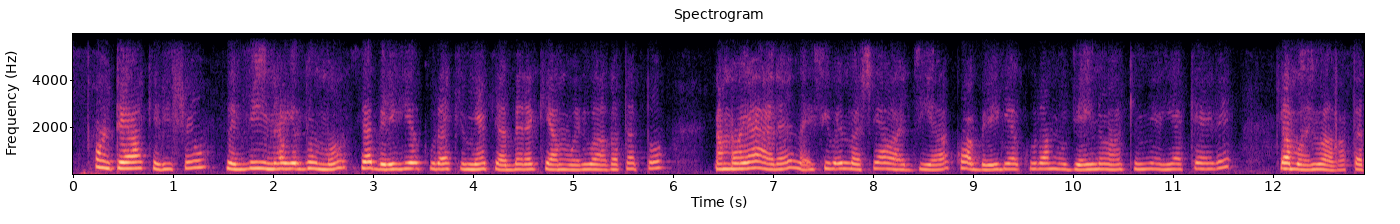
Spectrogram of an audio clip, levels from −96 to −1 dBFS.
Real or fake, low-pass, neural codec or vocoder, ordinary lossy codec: fake; 5.4 kHz; codec, 16 kHz, 1.1 kbps, Voila-Tokenizer; Opus, 16 kbps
